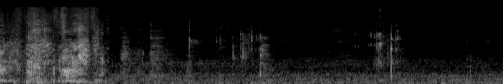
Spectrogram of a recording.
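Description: A dog barks a few times in the first second. The sound then drops to quiet, with a few soft clicks of a dog chewing close by.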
